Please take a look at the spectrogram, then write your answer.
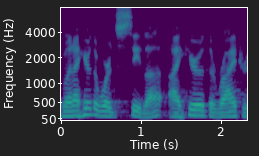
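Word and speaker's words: Selah: lovely little word and different people pronounce it different I pronounce it Sila um no one knows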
